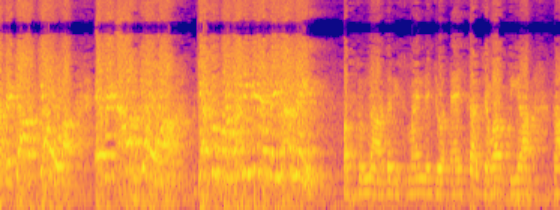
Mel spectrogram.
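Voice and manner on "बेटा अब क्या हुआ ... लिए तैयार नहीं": a father shouting in grief; anguished cry. Acted. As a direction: cry out to the son in despair. Father cries out to his son.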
